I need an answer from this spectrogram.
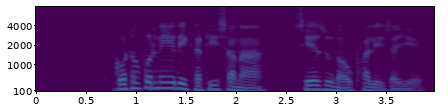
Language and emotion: Bodo, neutral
